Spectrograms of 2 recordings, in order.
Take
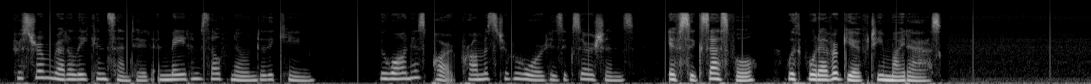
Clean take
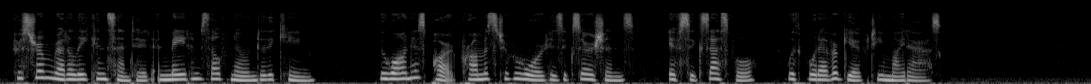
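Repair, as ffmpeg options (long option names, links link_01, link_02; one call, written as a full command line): ffmpeg -i in.wav -af "adeclick=threshold=4,agate=range=-21dB:threshold=-42dB,asetnsamples=nb_out_samples=441:pad=0,asendcmd='6.63 volume volume -9dB',volume=0dB" out.wav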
